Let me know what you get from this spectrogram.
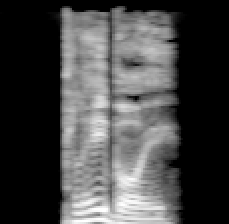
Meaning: playboy (a single man who devotes himself to a life of leisure and pleasure)
- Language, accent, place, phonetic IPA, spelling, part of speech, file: German, Germany, Berlin, [ˈpleːˌbɔɪ̯], Playboy, noun, De-Playboy.ogg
